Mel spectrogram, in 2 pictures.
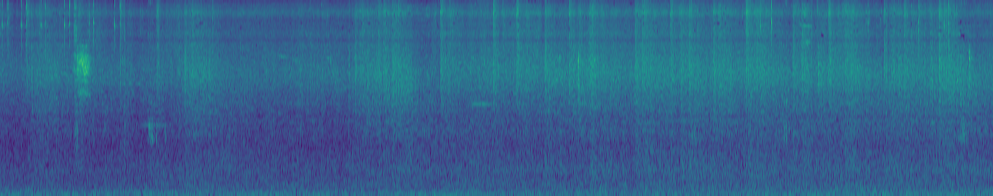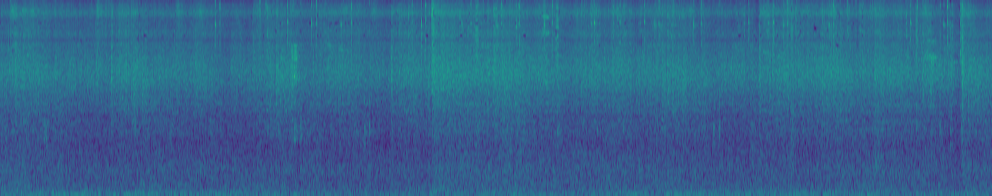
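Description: Explosions rumble and crackle steadily in a battle.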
